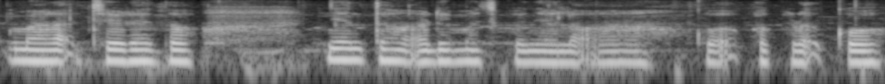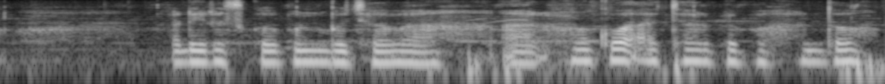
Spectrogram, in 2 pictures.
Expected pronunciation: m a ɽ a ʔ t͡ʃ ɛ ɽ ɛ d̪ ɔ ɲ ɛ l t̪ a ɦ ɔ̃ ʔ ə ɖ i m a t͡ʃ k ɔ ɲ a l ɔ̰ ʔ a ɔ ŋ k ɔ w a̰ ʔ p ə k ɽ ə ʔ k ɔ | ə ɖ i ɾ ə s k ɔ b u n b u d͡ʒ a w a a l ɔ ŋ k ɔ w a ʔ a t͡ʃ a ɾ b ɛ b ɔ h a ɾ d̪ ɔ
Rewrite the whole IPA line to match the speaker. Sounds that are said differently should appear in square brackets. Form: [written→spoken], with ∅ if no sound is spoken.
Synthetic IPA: m a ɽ a ʔ t͡ʃ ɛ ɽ ɛ d̪ ɔ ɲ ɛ l t̪ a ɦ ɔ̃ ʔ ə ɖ i m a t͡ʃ k ɔ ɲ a l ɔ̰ ʔ a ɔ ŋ k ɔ w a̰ ʔ p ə k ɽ ə ʔ k ɔ | ə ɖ i ɾ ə s k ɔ b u n b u d͡ʒ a w a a [l→ɾ] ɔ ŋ k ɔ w a ʔ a t͡ʃ a ɾ b ɛ b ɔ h a ɾ d̪ ɔ

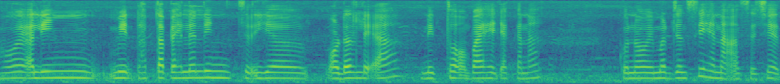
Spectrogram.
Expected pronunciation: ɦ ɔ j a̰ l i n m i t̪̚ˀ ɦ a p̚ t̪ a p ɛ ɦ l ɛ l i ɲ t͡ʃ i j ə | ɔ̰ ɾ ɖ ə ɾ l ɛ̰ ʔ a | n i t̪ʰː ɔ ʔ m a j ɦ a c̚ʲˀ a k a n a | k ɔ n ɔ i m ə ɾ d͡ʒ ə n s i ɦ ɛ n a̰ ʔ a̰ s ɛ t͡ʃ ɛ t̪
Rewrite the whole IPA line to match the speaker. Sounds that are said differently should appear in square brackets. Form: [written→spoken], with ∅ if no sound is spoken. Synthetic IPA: ɦ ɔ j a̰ l i [n→ɲ] m i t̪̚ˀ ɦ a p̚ t̪ a p ɛ ɦ l ɛ l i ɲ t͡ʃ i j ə | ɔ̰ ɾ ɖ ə ɾ l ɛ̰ ʔ a | n i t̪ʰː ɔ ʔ [m→b] a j ɦ [a→ɛ] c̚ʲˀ a k a n a | k ɔ n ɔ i m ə ɾ d͡ʒ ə n s i ɦ ɛ n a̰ ʔ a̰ s ɛ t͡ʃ ɛ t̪

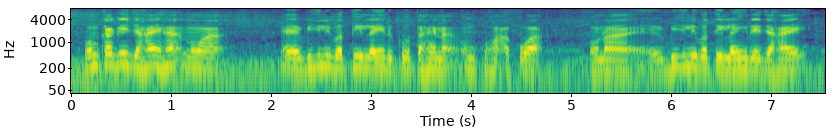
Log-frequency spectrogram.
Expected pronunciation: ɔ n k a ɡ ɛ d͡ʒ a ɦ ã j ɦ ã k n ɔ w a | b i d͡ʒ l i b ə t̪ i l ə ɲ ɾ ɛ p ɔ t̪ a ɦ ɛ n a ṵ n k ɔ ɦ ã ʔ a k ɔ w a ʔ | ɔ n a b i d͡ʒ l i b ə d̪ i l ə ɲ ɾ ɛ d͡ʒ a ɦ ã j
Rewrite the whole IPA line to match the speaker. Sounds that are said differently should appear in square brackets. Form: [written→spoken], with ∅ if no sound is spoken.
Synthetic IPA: ɔ n k a ɡ ɛ d͡ʒ a ɦ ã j ɦ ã [k→ʔ] n ɔ w a | b i d͡ʒ l i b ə t̪ i l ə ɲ ɾ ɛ [p→k] ɔ t̪ a ɦ ɛ n a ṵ n k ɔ ɦ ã ʔ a k ɔ w a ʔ | ɔ n a b i d͡ʒ l i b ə [d̪→t̪] i l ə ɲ ɾ ɛ d͡ʒ a ɦ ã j

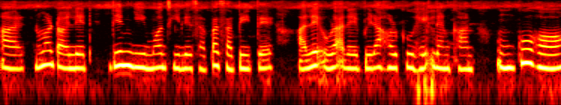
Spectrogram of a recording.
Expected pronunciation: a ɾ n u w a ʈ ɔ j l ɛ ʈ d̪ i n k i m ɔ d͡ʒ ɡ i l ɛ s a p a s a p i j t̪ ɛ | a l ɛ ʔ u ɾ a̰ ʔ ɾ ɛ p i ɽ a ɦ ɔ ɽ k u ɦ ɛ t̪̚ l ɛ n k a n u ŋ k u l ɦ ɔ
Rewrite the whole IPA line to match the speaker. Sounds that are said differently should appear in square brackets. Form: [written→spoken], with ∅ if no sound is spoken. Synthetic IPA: a ɾ n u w a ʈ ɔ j l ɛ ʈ d̪ i n [k→ɡ] i m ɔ d͡ʒ ɡ i l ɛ s a p a s a p i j t̪ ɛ | a l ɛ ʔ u [ɾ→ɽ] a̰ ʔ ɾ ɛ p i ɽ a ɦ ɔ ɽ k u ɦ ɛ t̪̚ l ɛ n [k→kʰ] a n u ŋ k u [l→∅] ɦ ɔ

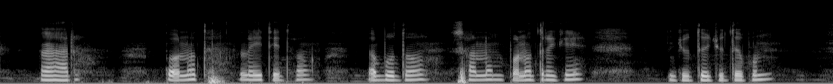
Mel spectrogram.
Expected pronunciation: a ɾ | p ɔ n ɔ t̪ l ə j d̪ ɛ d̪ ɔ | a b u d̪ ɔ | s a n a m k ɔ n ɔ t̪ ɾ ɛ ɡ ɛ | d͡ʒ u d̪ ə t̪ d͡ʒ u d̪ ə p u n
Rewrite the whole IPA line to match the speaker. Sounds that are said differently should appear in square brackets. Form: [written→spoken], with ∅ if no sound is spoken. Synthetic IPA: a ɾ | p ɔ n ɔ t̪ l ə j [d̪→t̪] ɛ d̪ ɔ | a b u d̪ ɔ | s a n a m [k→p] ɔ n ɔ t̪ ɾ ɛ ɡ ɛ | d͡ʒ u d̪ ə [t̪→∅] d͡ʒ u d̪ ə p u n

